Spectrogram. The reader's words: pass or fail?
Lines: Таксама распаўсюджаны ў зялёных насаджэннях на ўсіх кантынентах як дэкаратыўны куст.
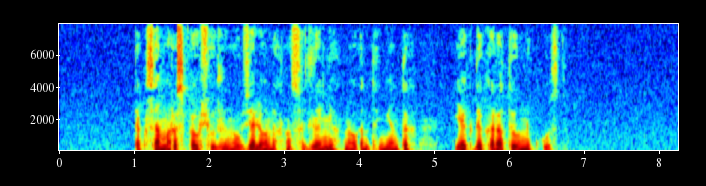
fail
